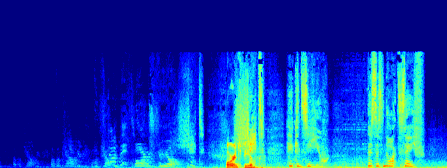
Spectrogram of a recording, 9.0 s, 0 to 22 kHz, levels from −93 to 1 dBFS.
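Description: No technical faults can be heard in the signal, which rises in a smooth fade-in from about the start and reaches full level by 5.3 s without any click or hard edge.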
